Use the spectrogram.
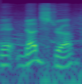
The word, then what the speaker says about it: Knudstrup: Here's Alexis Vargas chasing the ball out of bounds along with Christine Knudstrup. Got to pronounce the K.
